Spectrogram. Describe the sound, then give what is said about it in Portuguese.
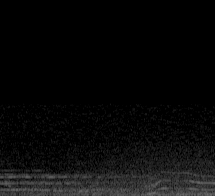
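Humpback whale song: drawn-out, wavering tonal moans with a few rising, swooping cries, heard continuously over a steady underwater hiss, with no talking. “Outras vezes, elas voltarão depois de uma ausência de seis meses e a peça terá mudado e uma canção diferente vai estar na parada de sucessos das baleias.”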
